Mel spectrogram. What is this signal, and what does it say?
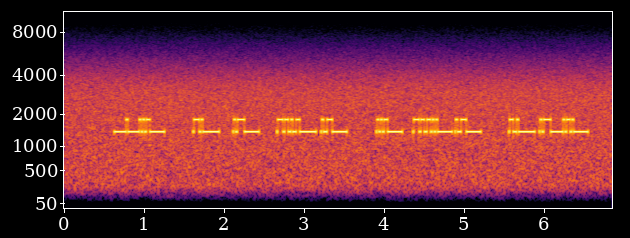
TTY/TDD text telephone tones (45.45 baud Baudot), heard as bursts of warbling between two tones, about 400 Hz shift, 1600 Hz centre, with phone line noise. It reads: SHE WAS RAPED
